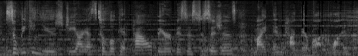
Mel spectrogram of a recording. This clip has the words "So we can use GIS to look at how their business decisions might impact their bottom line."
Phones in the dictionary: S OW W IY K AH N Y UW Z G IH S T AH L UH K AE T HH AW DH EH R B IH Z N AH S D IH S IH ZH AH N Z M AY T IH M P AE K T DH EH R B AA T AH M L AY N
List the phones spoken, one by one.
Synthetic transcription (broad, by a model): S OW W IY K AH N Y UW Z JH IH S T AH L UH K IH T HH AW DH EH R B IH Z N AH S D IH S IH ZH AH N Z M AY T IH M P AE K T DH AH R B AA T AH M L AY N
